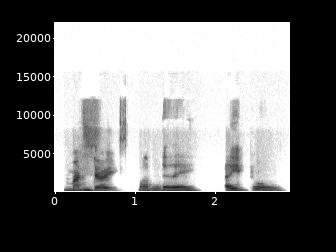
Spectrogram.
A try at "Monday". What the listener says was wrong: đó, còn đọc chính chuẩn rồi nha.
